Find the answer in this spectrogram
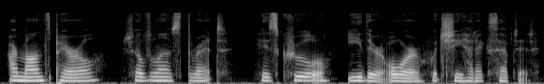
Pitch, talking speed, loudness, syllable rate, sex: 165 Hz, 120 wpm, -18 LUFS, 4.1 syllables/s, female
